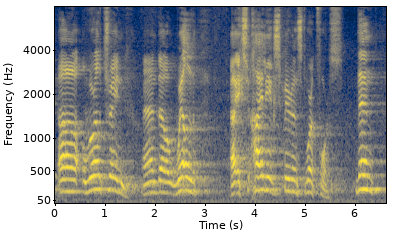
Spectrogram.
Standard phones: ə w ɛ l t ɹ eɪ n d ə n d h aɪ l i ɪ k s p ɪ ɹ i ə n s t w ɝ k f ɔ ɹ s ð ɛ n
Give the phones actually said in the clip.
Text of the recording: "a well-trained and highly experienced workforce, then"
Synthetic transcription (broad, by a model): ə w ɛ l t ɹ eɪ n d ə n d h aɪ l i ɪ k s p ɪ ɹ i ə n s t w ɝ k f ɔ ɹ s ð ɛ n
